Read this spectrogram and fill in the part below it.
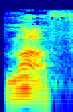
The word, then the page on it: muff: American English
